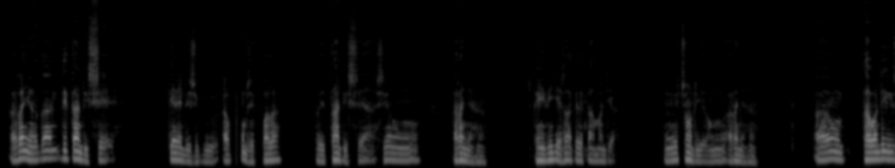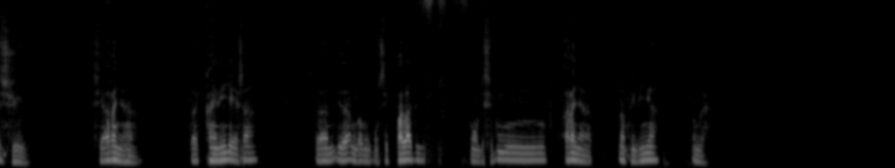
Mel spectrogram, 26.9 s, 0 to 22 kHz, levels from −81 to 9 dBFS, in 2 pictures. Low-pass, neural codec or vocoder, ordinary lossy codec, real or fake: none; none; none; real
